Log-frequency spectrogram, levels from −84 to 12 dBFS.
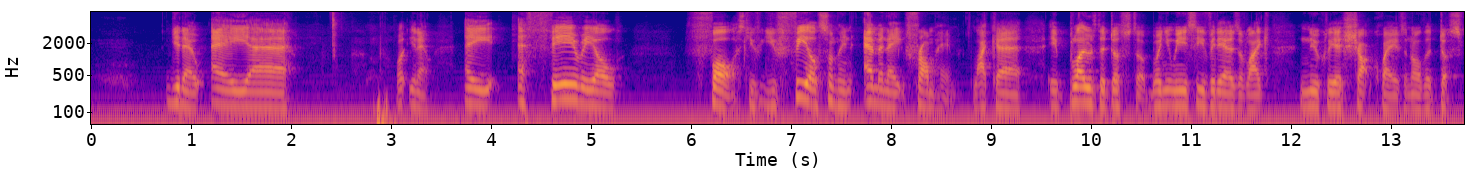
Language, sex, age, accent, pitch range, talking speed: English, male, 30-49, British, 100-130 Hz, 170 wpm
